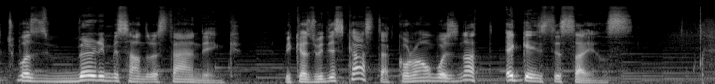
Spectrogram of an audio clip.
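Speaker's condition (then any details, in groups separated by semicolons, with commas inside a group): No condition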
